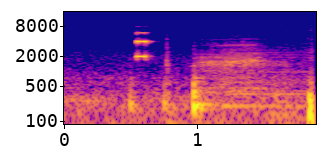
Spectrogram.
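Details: Off-grid inverter running 230 V 50 Hz: one short, clear high beep and a couple of soft clicks as it powers up normally.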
